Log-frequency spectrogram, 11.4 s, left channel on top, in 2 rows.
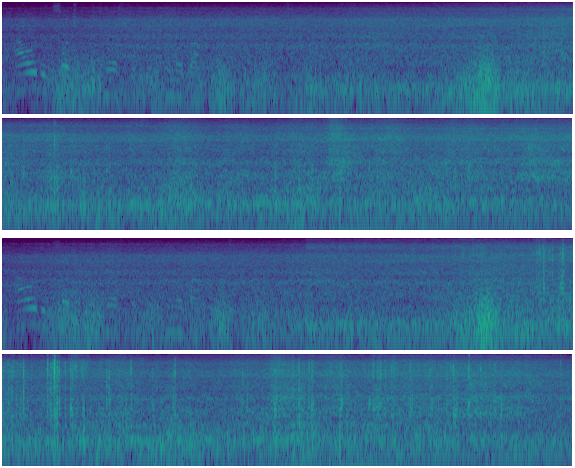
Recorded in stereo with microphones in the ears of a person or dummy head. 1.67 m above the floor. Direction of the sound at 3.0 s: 65° right (ahead or behind).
